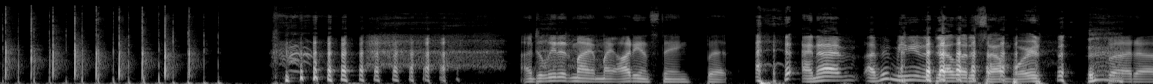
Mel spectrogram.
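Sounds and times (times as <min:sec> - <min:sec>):
person clapping hands: 0:00.0 - 0:02.3
speech: 0:02.8 - 0:04.6, 0:05.2 - 0:11.5
laughter: 0:02.8 - 0:04.8, 0:07.6 - 0:08.1, 0:08.8 - 0:11.5.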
